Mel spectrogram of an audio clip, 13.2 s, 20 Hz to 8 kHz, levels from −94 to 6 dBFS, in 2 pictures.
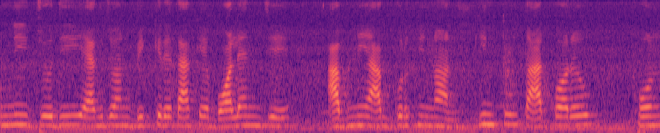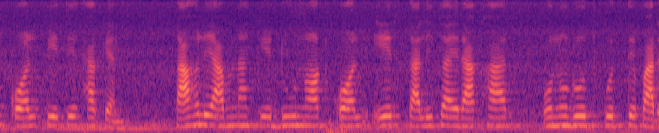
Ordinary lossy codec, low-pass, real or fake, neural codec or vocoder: none; none; real; none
